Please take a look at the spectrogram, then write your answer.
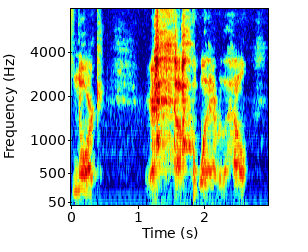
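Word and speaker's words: Newark: like a like a well nework but I think it's technically supposed to be pronounced norc whatever the hell like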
